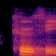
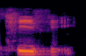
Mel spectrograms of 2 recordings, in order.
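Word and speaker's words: Kuithe: this is like the third you changed the pronunciation of me the tight end is it toothy now it's uh coothy yeah I mean I don't know they say it's keithy like Keith with the knee at the end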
